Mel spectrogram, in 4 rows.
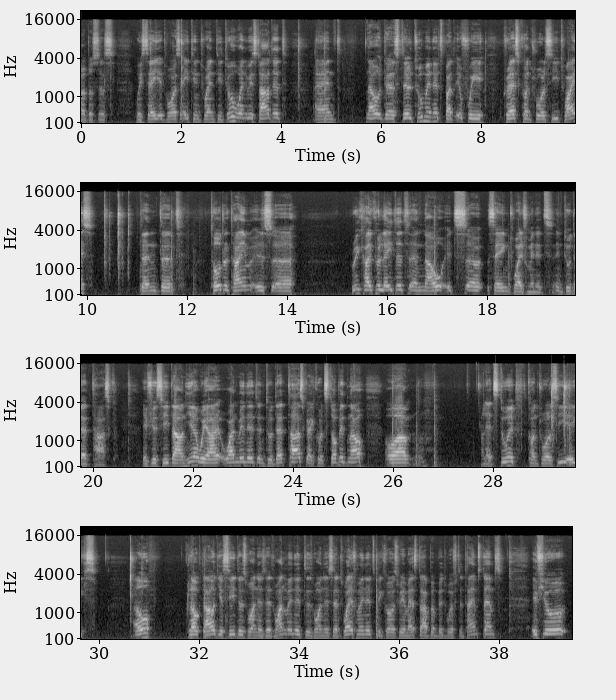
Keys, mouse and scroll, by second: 1.7 2, 2.3 Delete, 2.7 Right, 10.7 ctrl+c, 29.4 ctrl+c, 29.7 ctrl+x, 30.9 ctrl+o.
